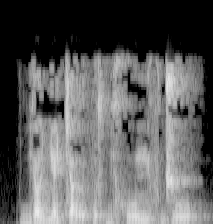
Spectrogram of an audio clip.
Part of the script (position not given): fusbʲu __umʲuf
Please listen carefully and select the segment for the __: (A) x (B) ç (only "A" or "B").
A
